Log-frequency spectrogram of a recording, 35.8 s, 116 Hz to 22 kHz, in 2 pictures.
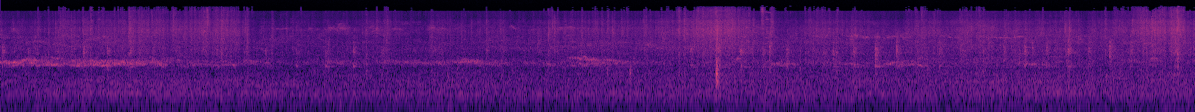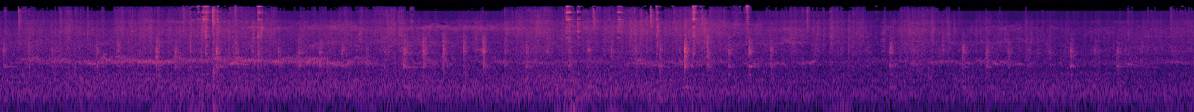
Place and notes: workum, het zool: marina, berth h - the city, the country & me: marina, aboard a sailing yacht
stormy night (force 7-8), short after midnight, the wind is flapping the tarp
the city, the country & me: july 21, 2008
Workum, The Netherlands, August 2008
